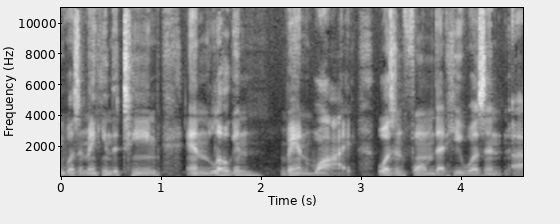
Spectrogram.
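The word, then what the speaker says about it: Logan VanWey: making the team, and that is how you pronounce his name to my knowledge. I looked it up, I did all the research. It looks like Logan Van Wy.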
